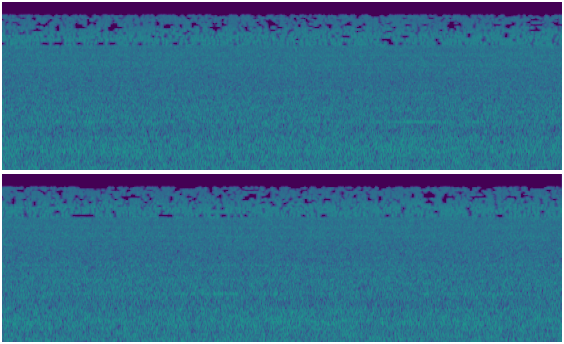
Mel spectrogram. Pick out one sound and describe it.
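A jet airliner's engines roar steadily in the cockpit.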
